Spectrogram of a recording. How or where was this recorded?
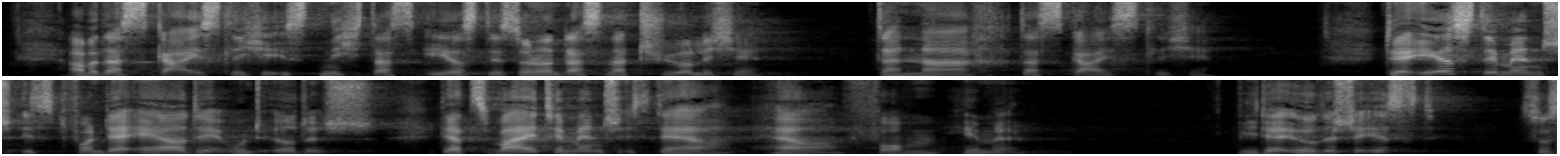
large echoing room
